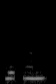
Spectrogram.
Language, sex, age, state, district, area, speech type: Assamese, female, 18-30, Assam, Lakhimpur, rural, conversation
